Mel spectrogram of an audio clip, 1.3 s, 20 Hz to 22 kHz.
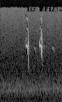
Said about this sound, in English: Good numbers of birds. Sound all like type 2 stuff.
